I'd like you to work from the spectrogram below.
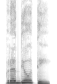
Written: ಪ್ರದ್ಯೋತ

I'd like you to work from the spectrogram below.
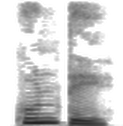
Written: ಕುಂಟೆ

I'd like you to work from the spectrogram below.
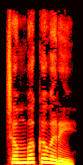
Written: ಚಂಬಕವರೆ

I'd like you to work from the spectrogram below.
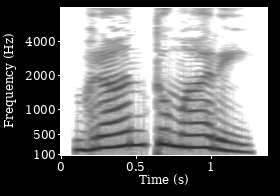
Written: ಭ್ರಾಂತುಮಾರಿ

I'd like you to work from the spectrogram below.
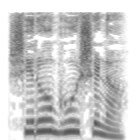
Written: ಶಿರೋಭೂಷಣ

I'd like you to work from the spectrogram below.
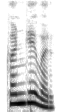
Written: ಕಣ್ಗೆವರ್

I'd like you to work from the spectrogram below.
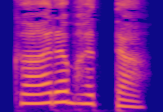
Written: ಗರ್ಬಿತ

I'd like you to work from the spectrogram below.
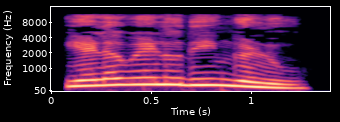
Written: ಎಳವೆಳ್ದಿಂಗಳ್

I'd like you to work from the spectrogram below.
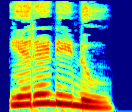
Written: ಎರಡಿಡು

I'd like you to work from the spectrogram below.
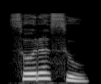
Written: ಸೊರಸು

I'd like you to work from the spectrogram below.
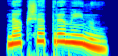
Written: ನಕ್ಷತ್ರಮಾನ

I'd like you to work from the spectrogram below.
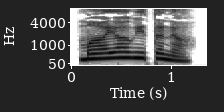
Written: ಮಾಯಾವಿತನ

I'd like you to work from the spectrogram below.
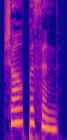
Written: ಷಾಪಸಂದ

